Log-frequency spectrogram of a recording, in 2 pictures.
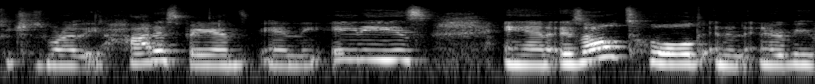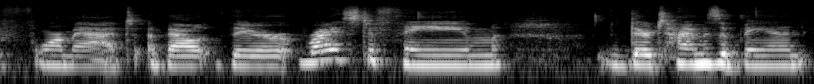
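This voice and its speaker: A young woman with a nasal Midwestern American accent, a book vlogger giving enthusiastic recommendations and often repeating words for emphasis. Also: mid-range voice.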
